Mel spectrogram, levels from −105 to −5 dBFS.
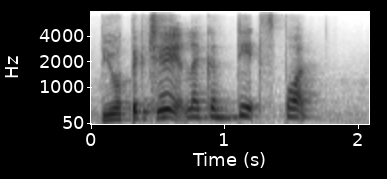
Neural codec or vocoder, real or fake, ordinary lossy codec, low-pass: codec, 16 kHz, 0.5 kbps, X-Codec, HuBERT features, trained on LibriSpeech; fake; none; 7.2 kHz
